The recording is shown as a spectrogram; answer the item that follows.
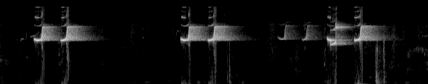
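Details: Common quail calling in a summer meadow: short bright doubled notes, each pair sharply clipped, repeated in bursts with pauses; a softer, quieter pair follows before two more loud phrases.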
